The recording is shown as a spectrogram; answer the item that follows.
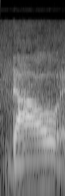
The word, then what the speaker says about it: Tao: called a dao tao pronounced dao in the mandarin dialect tao in the shanghai dialect told in the cantonese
